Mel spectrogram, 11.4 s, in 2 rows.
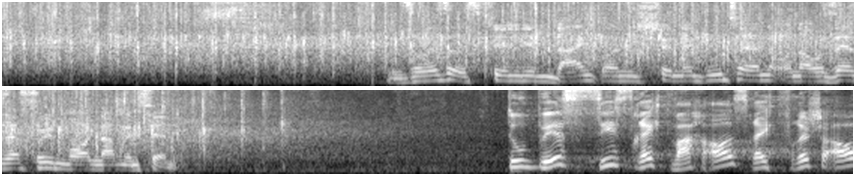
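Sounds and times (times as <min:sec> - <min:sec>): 
thunderous audience applause for a guest: 0:00.0 - 0:07.8
speech: 0:02.6 - 0:07.0, 0:09.0 - 0:11.3.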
